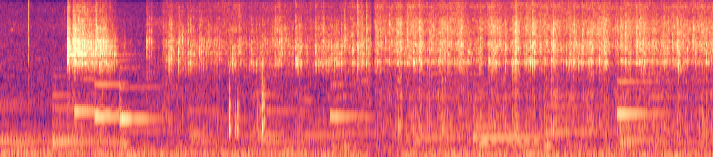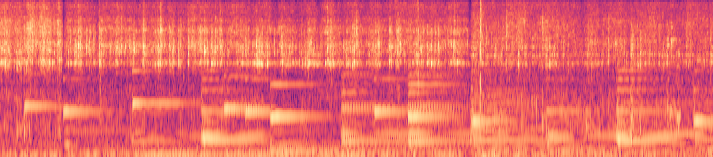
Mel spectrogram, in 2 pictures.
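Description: Peanuts frying in a little oil in a wok over a charcoal stove: a sudden loud sizzle as they are tipped into the hot pan about a second in, then steady crackly sizzling and rattling as they are stirred with chopsticks. Background music plays throughout.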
